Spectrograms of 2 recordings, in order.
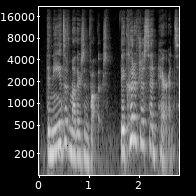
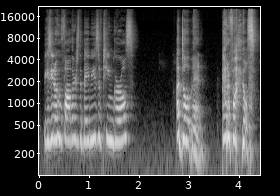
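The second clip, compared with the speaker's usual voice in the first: louder, higher, building to a shout; rising anger; 6 semitones higher, 6 dB louder than usual. Real, not acted. A creator furious at Republicans over teen births, shouting. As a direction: hammer it home, furious. Angry rant about pedophiles.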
